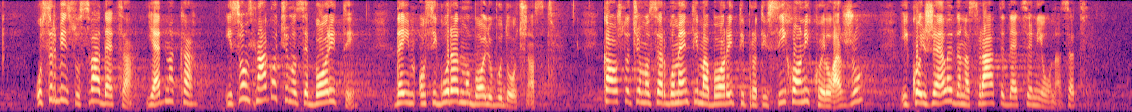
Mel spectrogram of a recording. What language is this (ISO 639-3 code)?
srp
